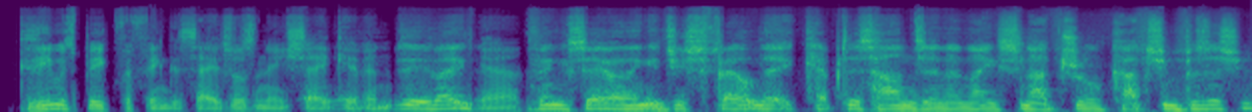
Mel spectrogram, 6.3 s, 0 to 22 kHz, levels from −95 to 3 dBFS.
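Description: From the start to 4.77 s the adaptive stream is starting at a low bitrate: the player opened on a lean rendition, which sounds like roughly 24 kbit/s Opus, with dull, smeared treble. At 4.77 s it steps up, the spectrogram's upper bands suddenly fill in, and the waveform shows no gap.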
